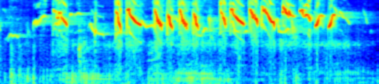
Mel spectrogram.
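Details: Gacor pleci white-eye challenging an opponent: a few soft thin notes give way to a fast, steady run of loud, high, sliding chirps, each one a quick downward sweep.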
